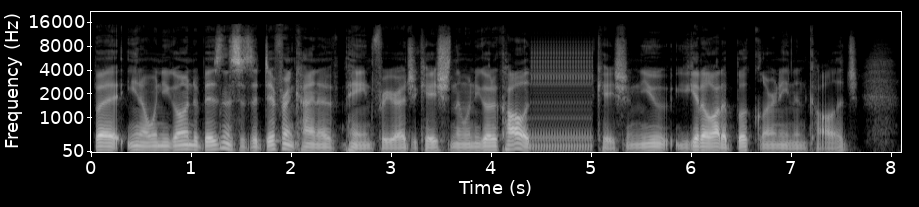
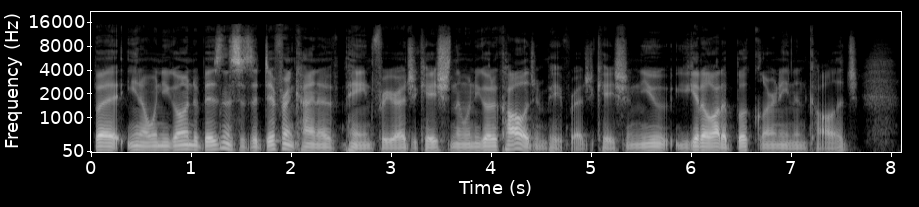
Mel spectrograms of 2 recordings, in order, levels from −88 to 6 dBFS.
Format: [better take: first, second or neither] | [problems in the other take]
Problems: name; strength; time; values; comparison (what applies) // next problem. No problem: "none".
second | audio freezing; at 4.5 s for 0.5 s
